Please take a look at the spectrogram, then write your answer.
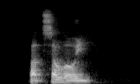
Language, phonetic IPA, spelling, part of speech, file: Russian, [pət͡sɨˈɫuj], поцелуй, noun / verb, Ru-поцелуй.ogg
- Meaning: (noun) 1. kiss 2. kissing sound 3. light contact; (verb) second-person singular imperative perfective of поцелова́ть (pocelovátʹ)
